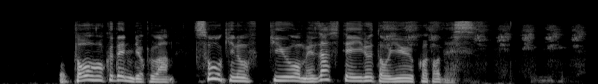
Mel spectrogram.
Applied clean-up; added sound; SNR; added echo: neural mask model Resemble Enhance denoiser.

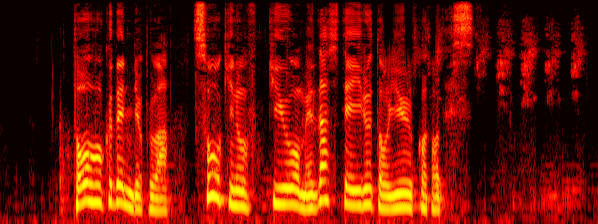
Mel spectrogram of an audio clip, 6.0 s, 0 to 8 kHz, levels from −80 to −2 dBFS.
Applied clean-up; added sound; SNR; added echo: neural separator model SepFormer DNS4.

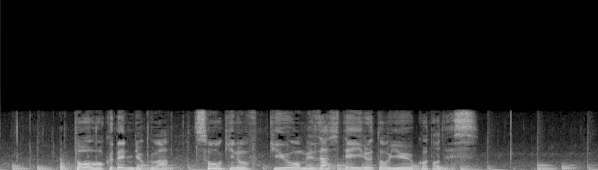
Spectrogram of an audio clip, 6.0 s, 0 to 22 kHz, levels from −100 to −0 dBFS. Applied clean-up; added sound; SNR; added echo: none; none; none; none.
